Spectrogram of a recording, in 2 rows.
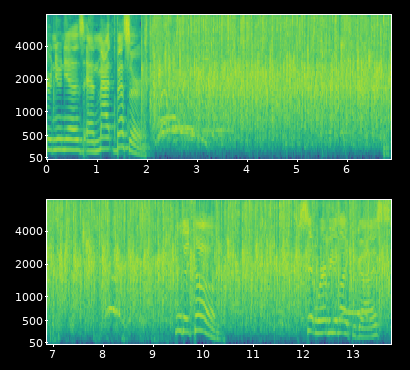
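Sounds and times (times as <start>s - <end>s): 
speech: 0.0s - 2.2s, 9.6s - 10.6s, 12.0s - 13.7s
audience applause at a UCB comedy show welcoming guests: 1.9s - 13.7s.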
